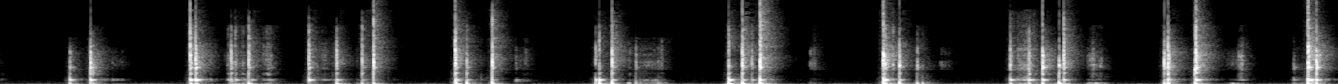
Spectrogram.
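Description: Long nails tap and scratch a small, hollow, empty orange plastic jack-o'-lantern bucket with a black handle. The result is short bursts of quick, sharp, clicky taps with a bright edge and a hollow plastic tone in the mid range. Each burst dies away almost at once, with brief pauses between them.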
